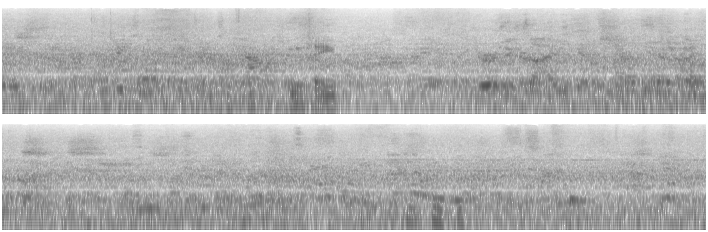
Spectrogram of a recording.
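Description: A crowd of adults chatters in the background.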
